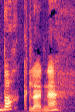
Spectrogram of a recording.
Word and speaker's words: Bakklandet: For vi snakka litt med mammaen til Mari, syns at uh, hun må liksom uttale uh, eh, Bakklandet, er det det man skal si? – Man sier Bakklandet.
